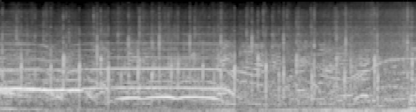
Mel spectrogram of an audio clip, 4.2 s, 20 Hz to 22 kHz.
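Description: Loud crowd noise for an 8U youth cheer team at a Monroe Area High School fall sports introduction, with scattered clapping and cheering under sustained hubbub and whistling tones.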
